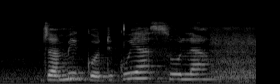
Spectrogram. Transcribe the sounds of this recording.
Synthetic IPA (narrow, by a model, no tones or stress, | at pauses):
b͡ʐamiɡodikʼujasuːla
